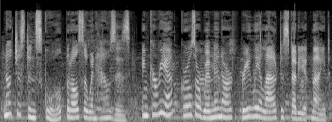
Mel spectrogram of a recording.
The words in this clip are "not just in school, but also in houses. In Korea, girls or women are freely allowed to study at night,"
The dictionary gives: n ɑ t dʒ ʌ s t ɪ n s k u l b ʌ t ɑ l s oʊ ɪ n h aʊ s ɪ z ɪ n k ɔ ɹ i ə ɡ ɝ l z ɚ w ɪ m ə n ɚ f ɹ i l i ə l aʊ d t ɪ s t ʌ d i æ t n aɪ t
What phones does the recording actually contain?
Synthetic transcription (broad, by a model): n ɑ t dʒ ʌ s t ɪ n s k u l b ʌ t ɑ l s oʊ ɪ n h aʊ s ɪ z ɪ n k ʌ ɹ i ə ɡ ɝ l z ɚ w ɪ m ə n ɚ f ɹ i l i ə l aʊ d t ɪ s t ʌ d i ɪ t n aɪ t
